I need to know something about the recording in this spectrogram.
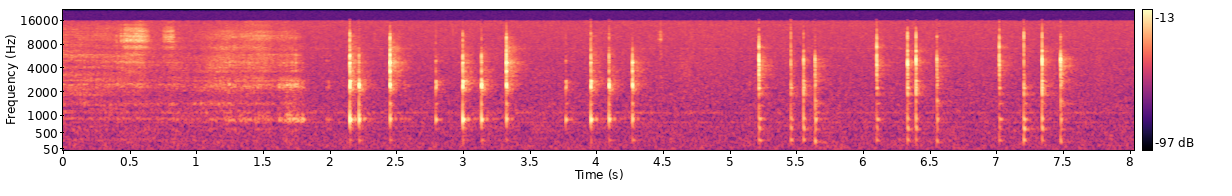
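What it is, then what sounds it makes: Small wooden box tapped and scratched. Fingernails rub and scratch softly along the wooden sides of a small, closed, hollow brown wooden chest-style box with a metal latch, held up in the hands. They then tap it in 21 quick, separate clicks. Each tap is dry, bright and hollow, with a faint short ring around 875 Hz that dies away almost at once.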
